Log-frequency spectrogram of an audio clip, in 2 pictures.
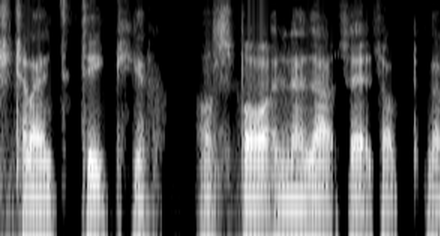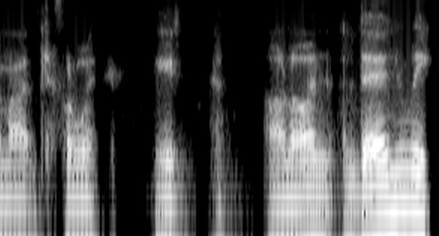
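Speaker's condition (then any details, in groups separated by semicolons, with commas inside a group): Cerebral palsy; unable to walk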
